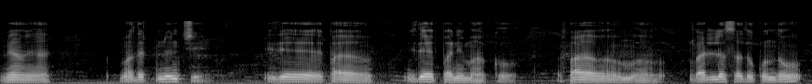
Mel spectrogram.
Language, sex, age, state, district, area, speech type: Telugu, male, 60+, Andhra Pradesh, Sri Balaji, rural, spontaneous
